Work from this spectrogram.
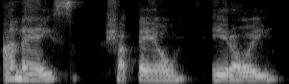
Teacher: então ele é aberto porque ele sai pela via oral, ele não é nasal. E ele também aqui no caso, eles são todos eh decrescentes. · E no caso aqui a gente tá tendo um um ditongo, é, que é decrescente, começa na vogal mais forte e termina na semivogal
